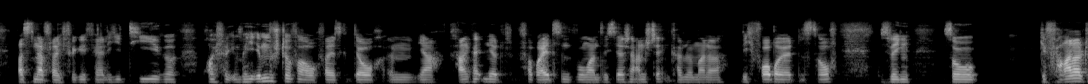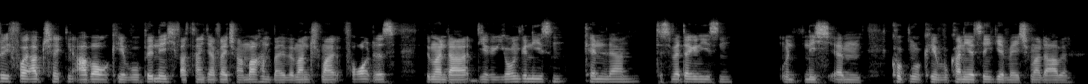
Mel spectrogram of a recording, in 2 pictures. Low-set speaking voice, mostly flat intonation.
Yes: low, 115 Hz; narrow, 1.8 semitones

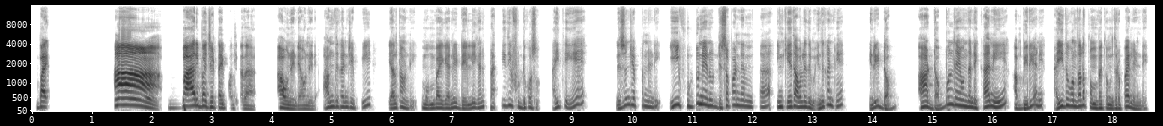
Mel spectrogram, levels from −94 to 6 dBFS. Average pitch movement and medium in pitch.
No: wide, 7.0 semitones; medium, 170 Hz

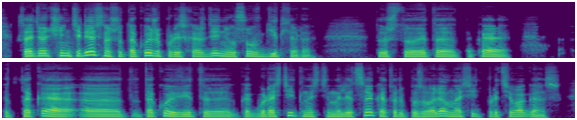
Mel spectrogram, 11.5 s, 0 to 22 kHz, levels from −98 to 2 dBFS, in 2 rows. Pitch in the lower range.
Yes: low, 130 Hz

